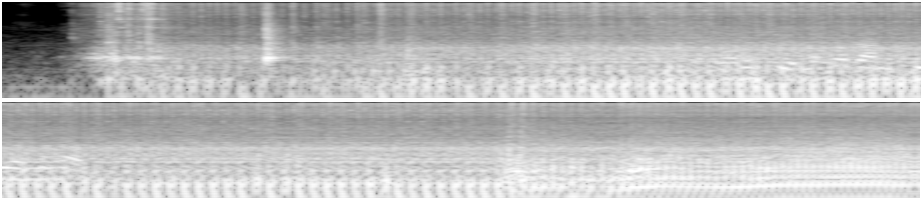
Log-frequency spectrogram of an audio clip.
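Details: Small water-pump engine restarted with air filter refitted after in-place carburetor cleaning, choke and slight throttle: fires first pull, steady single-cylinder putter about three beats a second; healthy running.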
